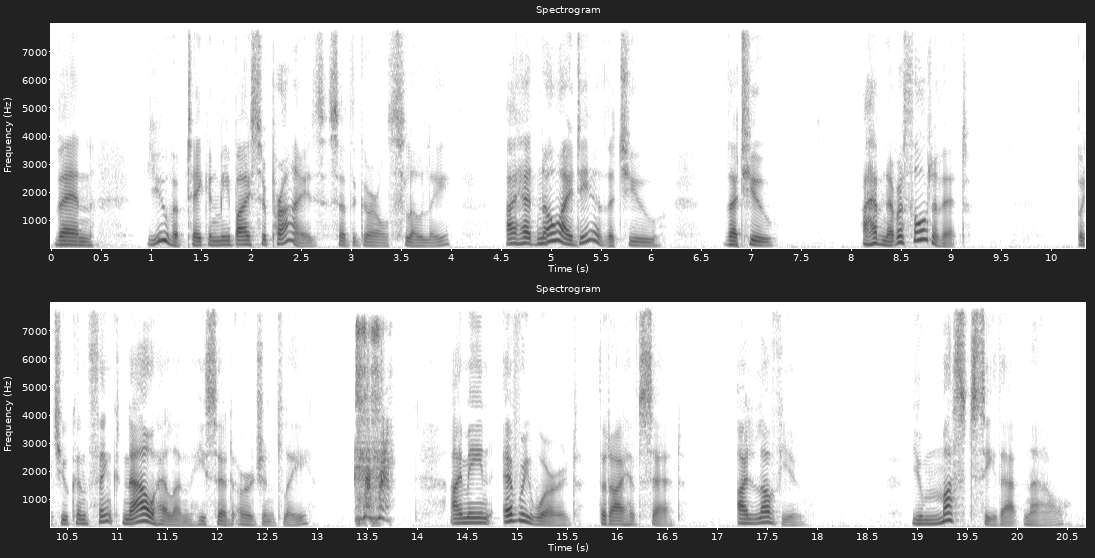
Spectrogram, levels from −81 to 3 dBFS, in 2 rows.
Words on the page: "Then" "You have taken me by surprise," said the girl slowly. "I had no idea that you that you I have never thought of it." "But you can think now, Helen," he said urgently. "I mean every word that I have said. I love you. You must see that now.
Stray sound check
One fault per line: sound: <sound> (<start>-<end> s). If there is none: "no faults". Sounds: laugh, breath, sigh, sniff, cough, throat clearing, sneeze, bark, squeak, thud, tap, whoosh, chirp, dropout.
sound: throat clearing (13.4-13.8 s)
